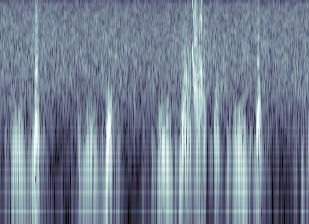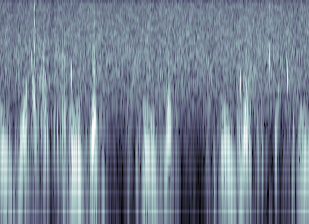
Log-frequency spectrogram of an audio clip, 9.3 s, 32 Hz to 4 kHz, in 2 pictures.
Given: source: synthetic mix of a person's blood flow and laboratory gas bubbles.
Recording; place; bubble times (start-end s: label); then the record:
Doppler ultrasound of blood flow; precordium
2.72-3.10 s: bubbles
3.12-3.48 s: bubbles
4.99-5.63 s: bubbles
5.67-5.74 s: bubbles
8.16-8.71 s: bubbles
8.73-8.82 s: bubbles
8.90-8.98 s: bubbles
From the record:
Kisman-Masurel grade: 221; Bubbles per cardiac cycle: several, 3 to 8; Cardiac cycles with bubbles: 10 to 50%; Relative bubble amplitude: barely perceptible (0.100 to 0.250); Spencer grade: 2 (many but less than half of the cardiac periods contain bubble signals, singularly or in groups); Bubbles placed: anywhere in the cardiac cycle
